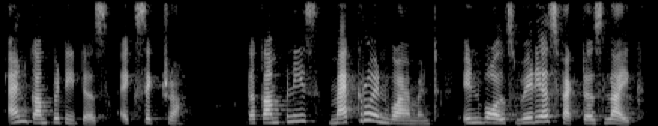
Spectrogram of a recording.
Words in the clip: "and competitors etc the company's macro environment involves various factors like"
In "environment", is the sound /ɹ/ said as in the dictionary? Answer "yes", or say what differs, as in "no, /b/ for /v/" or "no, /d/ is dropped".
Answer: no, /ɹ/ is dropped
